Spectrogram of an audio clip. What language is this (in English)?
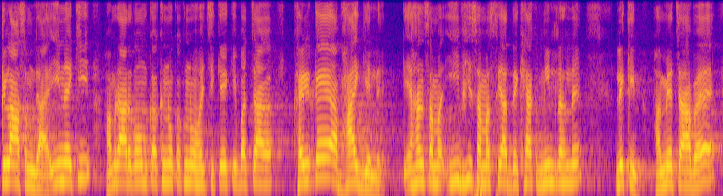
Maithili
